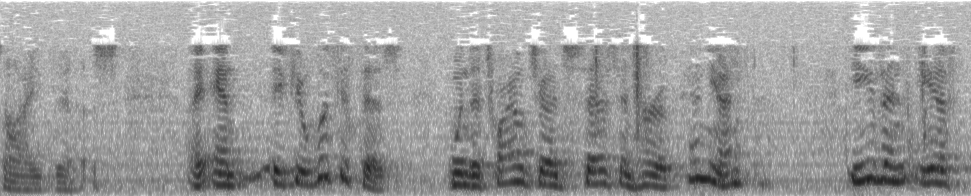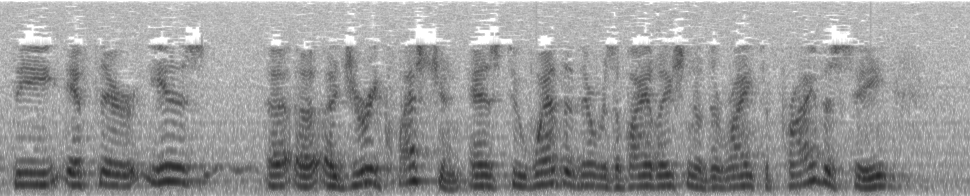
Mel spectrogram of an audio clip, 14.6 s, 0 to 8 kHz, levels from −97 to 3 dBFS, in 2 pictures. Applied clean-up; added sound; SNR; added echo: none; none; none; none.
